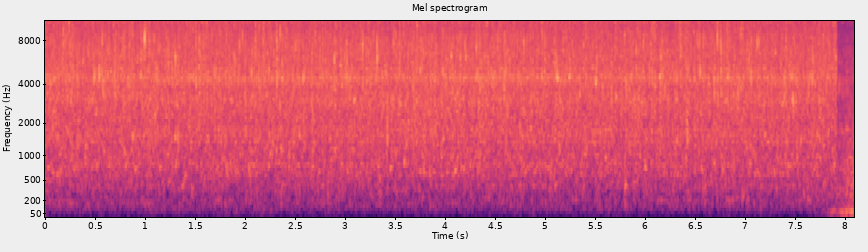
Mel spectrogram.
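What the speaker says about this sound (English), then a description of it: "we're going to submerge it in the water" Steady rushing and trickling of water as a jewelweed plant is held under, a continuous close, fairly loud flow with no voices, cutting off abruptly at the end.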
